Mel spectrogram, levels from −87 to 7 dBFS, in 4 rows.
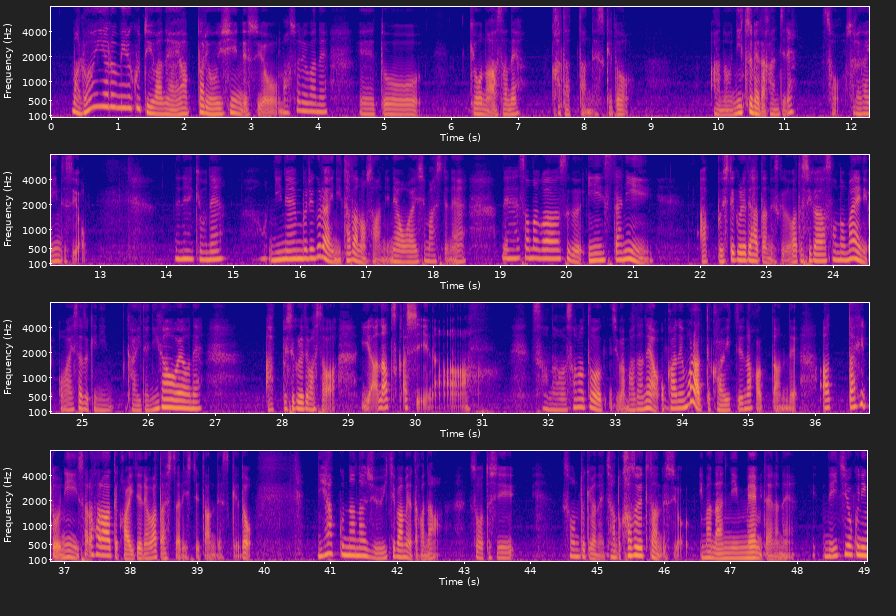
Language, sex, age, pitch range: Japanese, female, 40-59, 135-205 Hz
